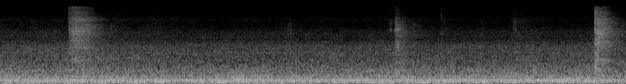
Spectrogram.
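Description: A steady low machine hum, with a few short sharp noises about a second in, at about four seconds and at the very end.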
